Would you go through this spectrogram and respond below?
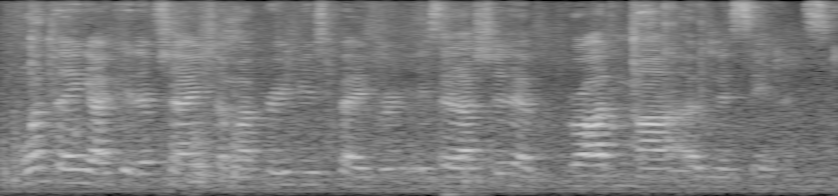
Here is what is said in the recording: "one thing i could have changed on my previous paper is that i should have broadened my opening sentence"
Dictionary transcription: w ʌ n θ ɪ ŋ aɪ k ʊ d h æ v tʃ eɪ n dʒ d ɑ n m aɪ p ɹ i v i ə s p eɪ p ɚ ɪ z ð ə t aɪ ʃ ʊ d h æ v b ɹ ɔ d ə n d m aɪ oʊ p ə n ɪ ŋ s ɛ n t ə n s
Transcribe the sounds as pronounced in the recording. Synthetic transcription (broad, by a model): w ʌ n θ ɪ ŋ aɪ k ʊ d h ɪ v tʃ eɪ n dʒ d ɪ n m aɪ p ɹ i v i ə s p eɪ p ɚ ɪ z ð ə t aɪ ʃ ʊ d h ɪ v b ɹ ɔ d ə n m aɪ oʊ ə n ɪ s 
